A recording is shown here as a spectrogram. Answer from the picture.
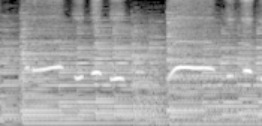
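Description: A short whistled tune in two phrases over the song's steady instrumental backing. It is a whistled fill between sung lines of a children's song. The second phrase starts about halfway through with an upward slide to a high note, then steps down.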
